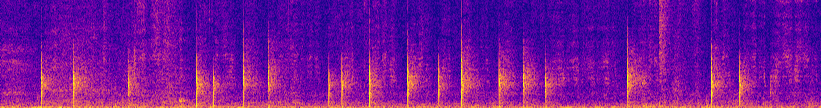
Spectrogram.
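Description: Chalk writing on a blackboard: sharp, irregular taps and short scratches of the chalk as letters are formed, about two a second.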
